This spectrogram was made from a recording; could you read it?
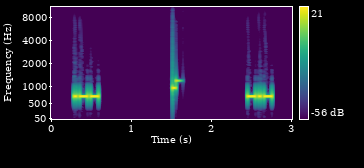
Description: Morse code, heard as a keyed tone, about 36 wpm, 700 Hz. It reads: W K
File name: Single-Letter-Number-35wpm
